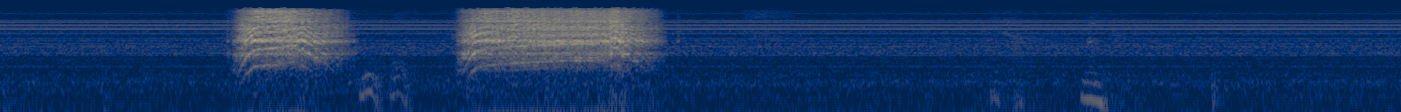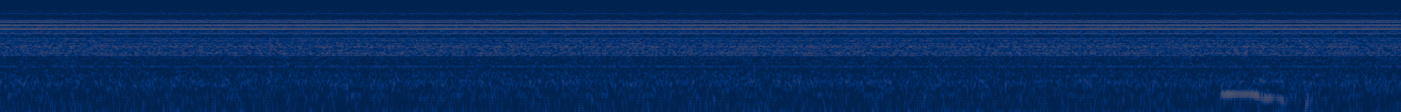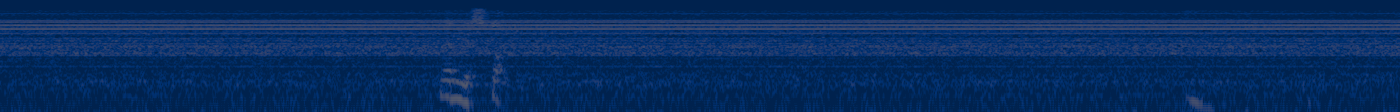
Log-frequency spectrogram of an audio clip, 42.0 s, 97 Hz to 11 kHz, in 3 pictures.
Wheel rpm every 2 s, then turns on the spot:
0, 50, 60, 90, 0, 0, 0, 0, 0, 0, 0, 0, 0, 0, 0, 0, 0, 0, 0, 0, 0.
none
